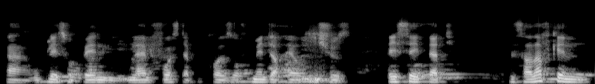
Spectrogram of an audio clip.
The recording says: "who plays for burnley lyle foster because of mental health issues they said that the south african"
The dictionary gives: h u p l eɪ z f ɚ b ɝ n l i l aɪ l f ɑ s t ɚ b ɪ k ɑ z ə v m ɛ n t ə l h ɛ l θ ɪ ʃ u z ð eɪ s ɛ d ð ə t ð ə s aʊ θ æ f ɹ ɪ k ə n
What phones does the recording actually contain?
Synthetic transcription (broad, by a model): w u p l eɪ s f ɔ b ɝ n n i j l f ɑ s t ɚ b ɪ k ɑ z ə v m ɛ n t ə l h ɛ l θ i ʃ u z ð eɪ s ɛ d ð ə t ð ə s aʊ θ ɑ f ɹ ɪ k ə n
